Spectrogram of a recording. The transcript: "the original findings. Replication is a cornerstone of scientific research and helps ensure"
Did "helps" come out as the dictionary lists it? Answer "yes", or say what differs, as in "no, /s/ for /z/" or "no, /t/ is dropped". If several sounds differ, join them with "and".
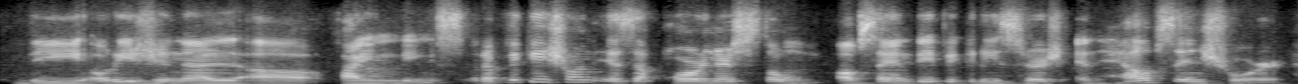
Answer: yes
